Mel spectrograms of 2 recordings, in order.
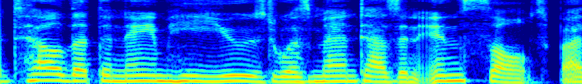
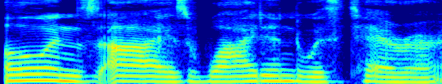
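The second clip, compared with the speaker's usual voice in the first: usual speaking voice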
